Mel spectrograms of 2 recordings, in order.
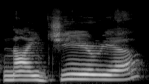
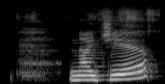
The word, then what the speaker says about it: Niger: check this interesting okay Americans say Niger Brits apparently although I've never heard this say N N N I never heard that I've heard the more American pronunciation which is Niger Niger not that I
